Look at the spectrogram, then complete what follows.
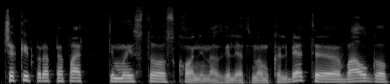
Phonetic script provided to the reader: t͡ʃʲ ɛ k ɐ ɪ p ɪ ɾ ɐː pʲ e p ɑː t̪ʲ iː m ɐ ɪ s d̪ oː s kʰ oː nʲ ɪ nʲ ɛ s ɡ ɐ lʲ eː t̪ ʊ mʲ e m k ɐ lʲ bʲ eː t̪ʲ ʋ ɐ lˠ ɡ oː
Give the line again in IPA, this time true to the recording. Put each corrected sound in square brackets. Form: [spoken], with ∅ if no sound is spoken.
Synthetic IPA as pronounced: t͡ʃʲ ɛ k ɐ ɪ p ɪ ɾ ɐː pʲ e p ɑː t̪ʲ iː m ɐ ɪ s [t̪] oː s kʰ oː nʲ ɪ [mʲ] ɛ s ɡ ɐ lʲ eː t̪ ʊ mʲ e m k ɐ lʲ bʲ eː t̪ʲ ʋ ɐ lˠ ɡ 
